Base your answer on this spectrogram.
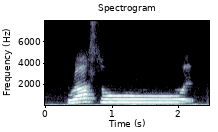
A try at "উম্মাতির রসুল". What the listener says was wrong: হ্যাঁ এই তো এখন কি সুন্দর স্পষ্ট হচ্ছে কথা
